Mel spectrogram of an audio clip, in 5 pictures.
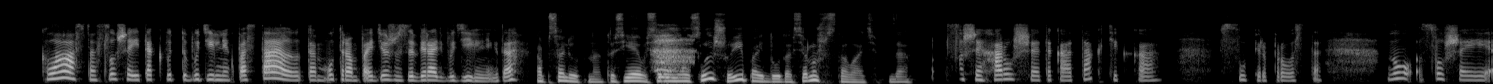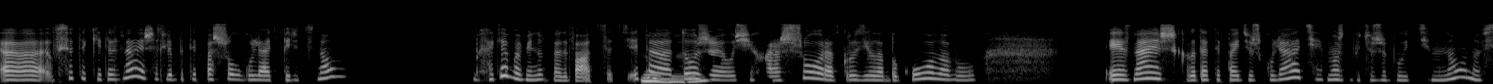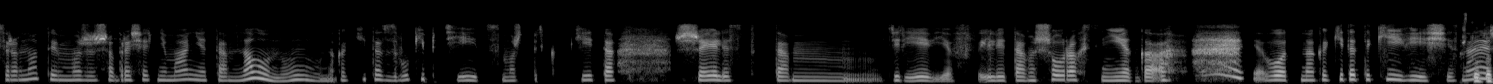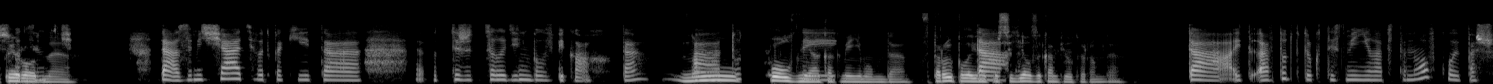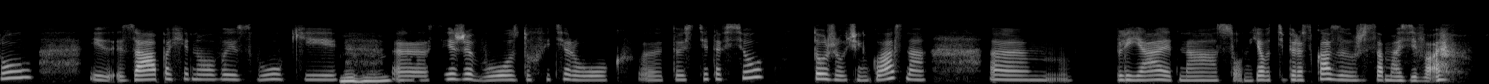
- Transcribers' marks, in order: other background noise; chuckle; chuckle
- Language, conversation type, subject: Russian, advice, Как создать спокойную вечернюю рутину, чтобы лучше расслабляться?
